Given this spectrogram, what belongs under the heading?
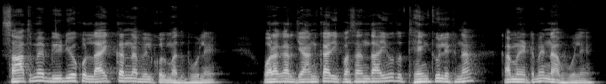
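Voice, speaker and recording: Calm man explaining health advice. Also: medium pitch, fairly quick. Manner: calm, steady explaining, repeats key points. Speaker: doctor explaining health topics.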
